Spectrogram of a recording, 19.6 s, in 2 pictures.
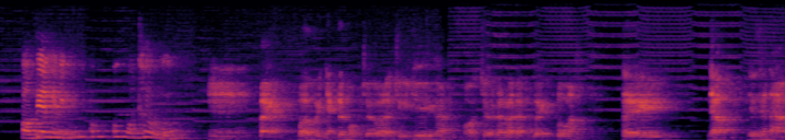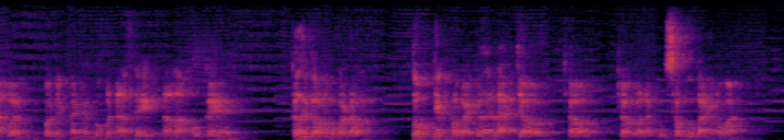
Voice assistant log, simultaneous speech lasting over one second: none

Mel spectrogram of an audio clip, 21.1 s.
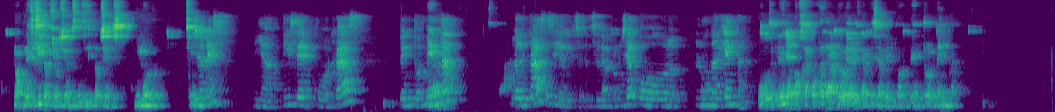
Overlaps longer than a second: none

